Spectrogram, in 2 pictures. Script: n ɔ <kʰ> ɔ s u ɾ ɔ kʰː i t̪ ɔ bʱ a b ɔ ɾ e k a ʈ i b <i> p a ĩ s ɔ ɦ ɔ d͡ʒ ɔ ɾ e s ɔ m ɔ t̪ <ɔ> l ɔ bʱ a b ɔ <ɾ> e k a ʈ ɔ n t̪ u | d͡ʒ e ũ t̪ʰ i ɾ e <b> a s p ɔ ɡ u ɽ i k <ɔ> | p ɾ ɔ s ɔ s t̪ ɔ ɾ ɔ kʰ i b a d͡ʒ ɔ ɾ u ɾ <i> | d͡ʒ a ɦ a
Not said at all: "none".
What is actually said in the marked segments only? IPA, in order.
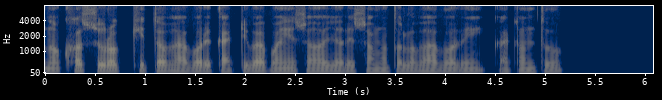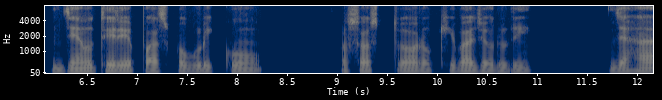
kʰ, a, ɔ, ɾ, p, u, i

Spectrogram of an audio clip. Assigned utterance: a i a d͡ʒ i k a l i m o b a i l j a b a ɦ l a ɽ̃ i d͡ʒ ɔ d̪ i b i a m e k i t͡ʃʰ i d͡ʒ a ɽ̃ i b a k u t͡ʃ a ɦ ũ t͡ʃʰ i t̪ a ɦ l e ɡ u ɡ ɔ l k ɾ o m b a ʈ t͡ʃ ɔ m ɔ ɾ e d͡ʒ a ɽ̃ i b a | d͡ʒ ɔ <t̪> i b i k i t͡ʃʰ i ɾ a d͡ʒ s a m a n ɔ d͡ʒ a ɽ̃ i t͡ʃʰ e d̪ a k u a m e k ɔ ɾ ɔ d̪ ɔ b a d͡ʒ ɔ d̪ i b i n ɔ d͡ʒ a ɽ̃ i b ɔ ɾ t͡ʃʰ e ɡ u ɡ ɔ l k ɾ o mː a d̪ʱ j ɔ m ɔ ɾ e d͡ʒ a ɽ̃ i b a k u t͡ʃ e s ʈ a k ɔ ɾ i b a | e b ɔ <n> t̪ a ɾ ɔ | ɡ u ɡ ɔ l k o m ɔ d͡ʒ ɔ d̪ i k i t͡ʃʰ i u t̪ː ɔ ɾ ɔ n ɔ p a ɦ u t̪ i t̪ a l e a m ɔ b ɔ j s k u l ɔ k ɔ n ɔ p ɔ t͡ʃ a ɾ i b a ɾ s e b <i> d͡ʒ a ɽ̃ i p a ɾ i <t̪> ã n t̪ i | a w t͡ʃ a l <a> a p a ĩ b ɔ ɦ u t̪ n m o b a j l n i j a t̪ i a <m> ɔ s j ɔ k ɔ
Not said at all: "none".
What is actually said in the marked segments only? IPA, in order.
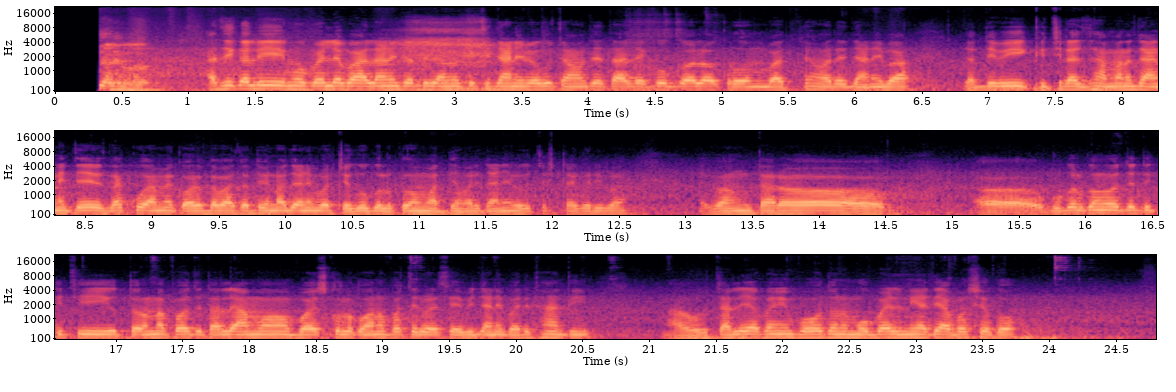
d̪, ŋ, i, t̪ʰ, i, b

